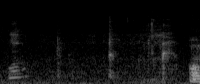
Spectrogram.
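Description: A few faint, light clicks about half a second apart in a quiet room, with a brief voice sound at the start and a voice speaking near the end.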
